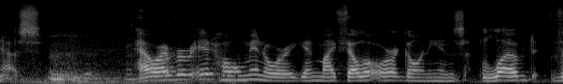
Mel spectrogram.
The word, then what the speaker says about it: Oregon: four years made reference to my return to oregon a pronunciation I had corrected with him over and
